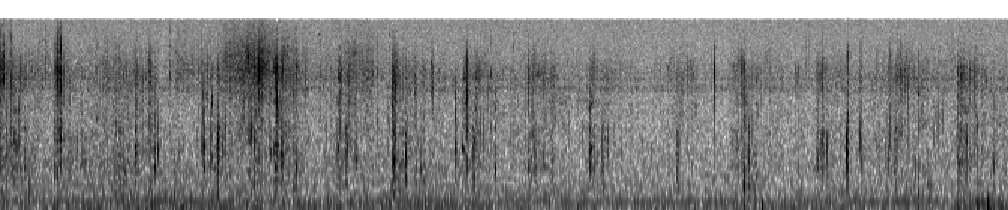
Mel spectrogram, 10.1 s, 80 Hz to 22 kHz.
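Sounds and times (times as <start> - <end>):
footsteps on gritty concrete: 0.0 - 10.0.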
